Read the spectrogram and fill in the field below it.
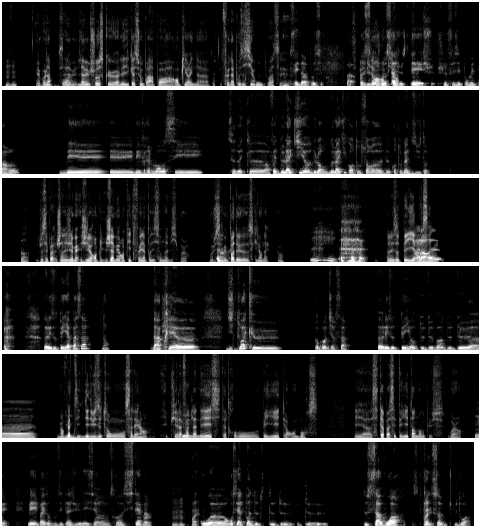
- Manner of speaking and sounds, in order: other background noise; unintelligible speech; distorted speech; chuckle; laugh; chuckle; unintelligible speech
- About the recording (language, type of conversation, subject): French, unstructured, Comment convaincre quelqu’un de se préparer à sa fin de vie ?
